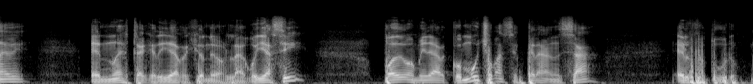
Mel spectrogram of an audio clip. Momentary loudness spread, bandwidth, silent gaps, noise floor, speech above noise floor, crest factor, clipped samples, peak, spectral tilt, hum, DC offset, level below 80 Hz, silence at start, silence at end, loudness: 5 LU; 10 kHz; none; -50 dBFS; 35 dB; 16 dB; under 0.1%; 0 dBFS; -6 dB/octave; none; under 0.1%; -26 dBFS; 0 s; 0 s; -16 LUFS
